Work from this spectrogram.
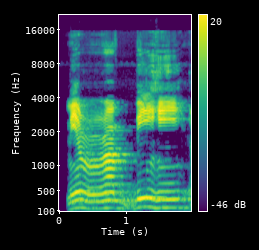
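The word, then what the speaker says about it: مِن رَّبِّهِ: Nah, di sini tulisannya min, di depannya ada ro, kita masukin nun sukunnya ke ro. Kan tulisannya min. Karena di depannya ada ro dimasukin ke ro terbacanya mir. Ya, dari min menjadi mir ya, tanpa dengungan. Beda sama yang di atasnya masukin dengan dengungan. Kalau ini masukin tanpa dengungan.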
